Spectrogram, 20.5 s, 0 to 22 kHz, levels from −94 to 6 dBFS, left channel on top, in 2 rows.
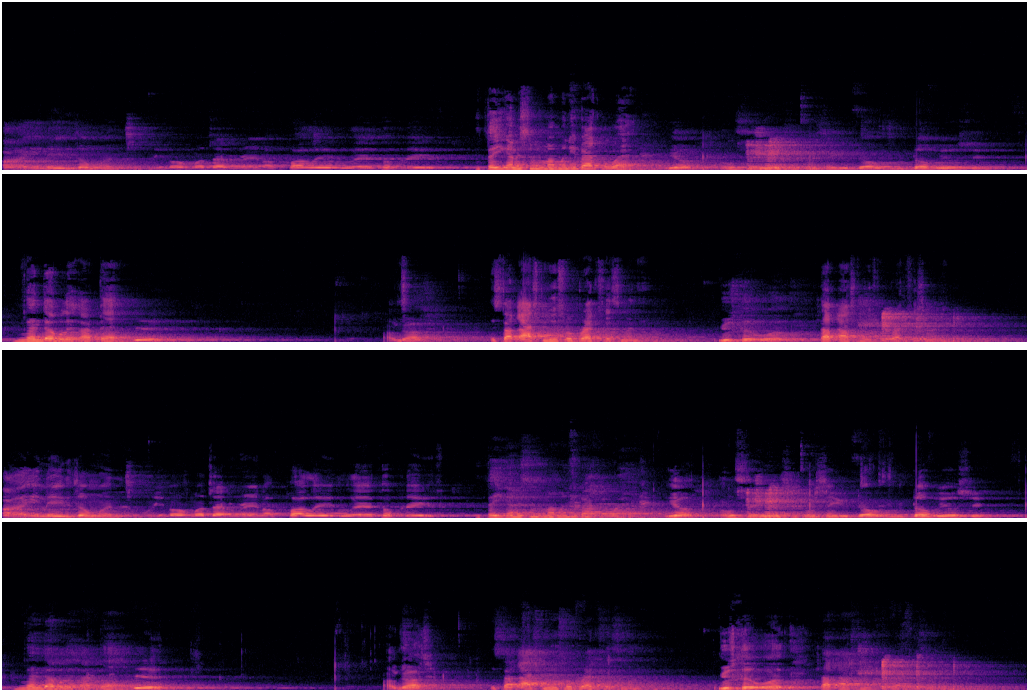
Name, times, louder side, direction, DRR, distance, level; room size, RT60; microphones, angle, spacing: voice 1, 0.0-4.3 6.4-9.9 11.5-11.9 14.1-14.6 17.4-18.3, right 4 dB, 70° right, 10 dB, 0.4 m, -31 dB
voice 2, 4.9-6.3 10.4-11.4 15.1-16.7 18.4-19.2 19.6-19.7, left 3 dB, 70° left, 6 dB, 0.6 m, -29 dB
voice 3, 7.4-7.9 18.7-19.8, equal, 20° right, -2 dB, 2.0 m, -36 dB
18.0 x 11.0 x 4.3 m, 2.9 s
head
